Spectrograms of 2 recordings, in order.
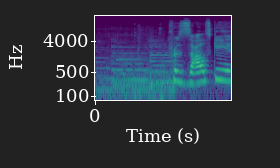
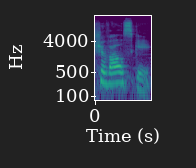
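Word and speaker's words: Przewalski: So they're actually pronounced Shawalski, which actually makes a lot more sense. I think they're Polish. Like, I think the name is Polish.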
